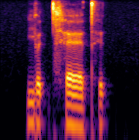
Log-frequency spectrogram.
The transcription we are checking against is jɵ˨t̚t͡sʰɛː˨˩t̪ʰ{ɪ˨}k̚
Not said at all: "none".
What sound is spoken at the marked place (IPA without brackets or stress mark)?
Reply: ɪ˨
